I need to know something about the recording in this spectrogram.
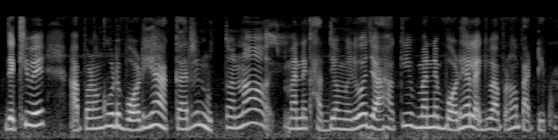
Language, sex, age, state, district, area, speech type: Odia, female, 18-30, Odisha, Bhadrak, rural, spontaneous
